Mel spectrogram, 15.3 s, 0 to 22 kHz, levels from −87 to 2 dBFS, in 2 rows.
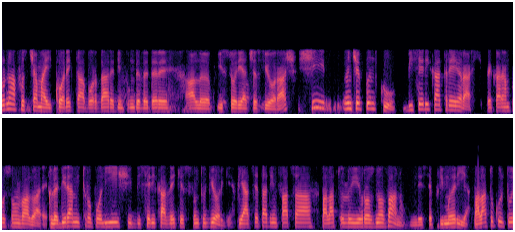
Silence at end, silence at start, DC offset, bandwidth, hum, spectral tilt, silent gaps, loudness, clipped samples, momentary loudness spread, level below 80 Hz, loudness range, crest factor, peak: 0 s; 0 s; under 0.1%; 4 kHz; none; -4 dB/octave; none; -28 LUFS; under 0.1%; 6 LU; -68 dBFS; 1 LU; 20 dB; -8 dBFS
